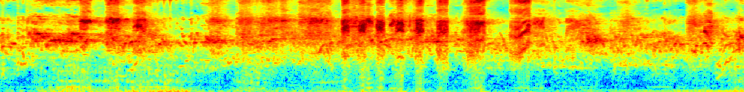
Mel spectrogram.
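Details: Pet parakeet at its autumn morning feeding time in natural light, giving a dense stream of high, scratchy chirps and squawks that pulse rapidly and irregularly without pause.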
